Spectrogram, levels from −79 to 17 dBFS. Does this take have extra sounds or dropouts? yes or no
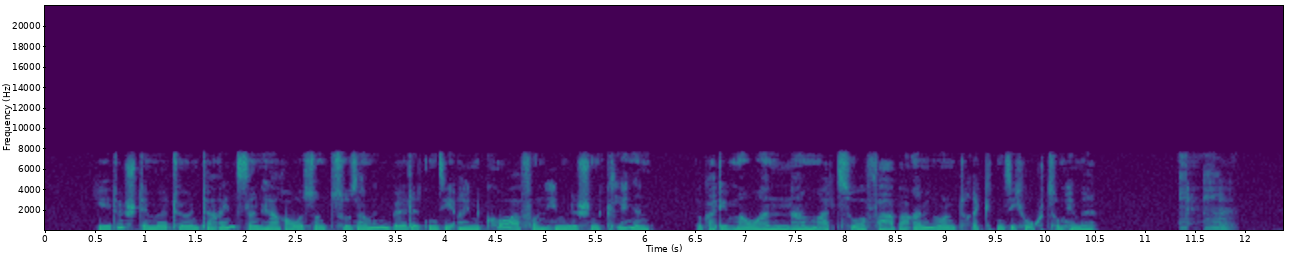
yes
